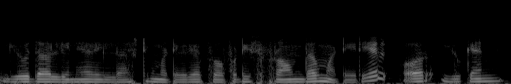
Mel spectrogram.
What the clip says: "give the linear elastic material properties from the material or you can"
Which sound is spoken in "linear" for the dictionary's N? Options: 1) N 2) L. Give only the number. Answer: 1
